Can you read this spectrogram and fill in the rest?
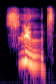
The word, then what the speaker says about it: slut: Now, I know in Swedish it's pronounced slut, but it means the end or final.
